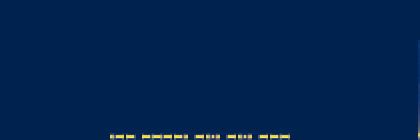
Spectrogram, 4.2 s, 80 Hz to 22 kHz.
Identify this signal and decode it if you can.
Morse code, heard as a keyed tone, about 41 wpm, 700 Hz. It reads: W9BBO
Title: USA Call Signs - 5 Characters - 2x Character Spacing - 45wpm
